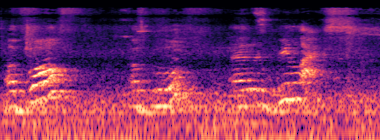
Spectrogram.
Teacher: One unstressed syllable followed by one stressed syllable.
